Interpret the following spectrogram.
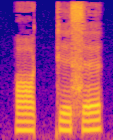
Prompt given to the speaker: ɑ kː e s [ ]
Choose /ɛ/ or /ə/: ɛ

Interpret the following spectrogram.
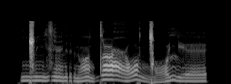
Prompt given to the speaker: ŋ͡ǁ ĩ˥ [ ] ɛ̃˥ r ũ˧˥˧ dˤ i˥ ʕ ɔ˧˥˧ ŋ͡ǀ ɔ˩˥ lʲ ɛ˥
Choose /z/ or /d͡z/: z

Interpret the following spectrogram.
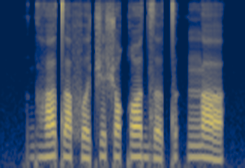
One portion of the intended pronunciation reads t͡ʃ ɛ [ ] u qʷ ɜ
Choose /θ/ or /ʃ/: ʃ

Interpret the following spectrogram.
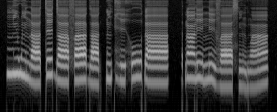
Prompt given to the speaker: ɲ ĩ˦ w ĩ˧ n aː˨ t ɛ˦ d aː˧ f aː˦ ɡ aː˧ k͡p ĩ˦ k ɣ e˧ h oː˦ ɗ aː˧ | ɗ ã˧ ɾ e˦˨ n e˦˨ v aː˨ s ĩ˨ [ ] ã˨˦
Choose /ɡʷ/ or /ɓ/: ɡʷ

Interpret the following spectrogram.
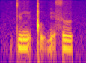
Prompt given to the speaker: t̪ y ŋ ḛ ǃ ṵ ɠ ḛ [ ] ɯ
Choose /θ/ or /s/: s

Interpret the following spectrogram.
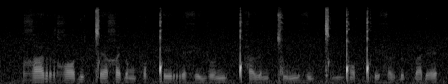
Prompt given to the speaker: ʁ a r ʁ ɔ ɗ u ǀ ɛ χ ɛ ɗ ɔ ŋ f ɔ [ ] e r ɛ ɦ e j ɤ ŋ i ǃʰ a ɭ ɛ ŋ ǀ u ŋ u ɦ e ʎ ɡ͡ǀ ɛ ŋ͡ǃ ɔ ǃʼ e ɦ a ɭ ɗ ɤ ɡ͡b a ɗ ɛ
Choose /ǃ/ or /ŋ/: ǃ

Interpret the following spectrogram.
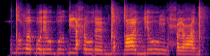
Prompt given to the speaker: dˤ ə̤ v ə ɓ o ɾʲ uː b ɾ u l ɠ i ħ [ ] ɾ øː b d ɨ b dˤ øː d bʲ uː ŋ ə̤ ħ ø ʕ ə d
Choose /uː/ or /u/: uː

